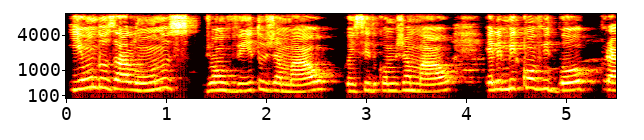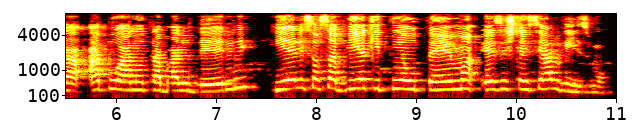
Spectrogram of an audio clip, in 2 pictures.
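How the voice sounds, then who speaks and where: High-voiced woman. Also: moderate pace, few pauses. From Ceará, Brazil. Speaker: interviewed playwright and actress. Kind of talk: conversational personal account.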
